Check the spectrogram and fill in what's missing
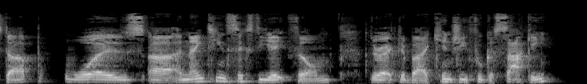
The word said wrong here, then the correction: Fukasaku: or Fukasaku, I think is how you say it. Fukasaku.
